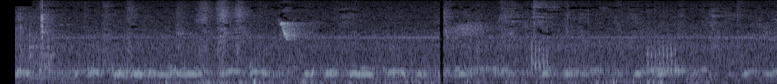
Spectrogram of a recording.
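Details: Purple-crested turaco calling: a run of low, evenly spaced croaking notes repeated for about four seconds, then fainter notes, over steady broadband background noise and a brief high squeak.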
